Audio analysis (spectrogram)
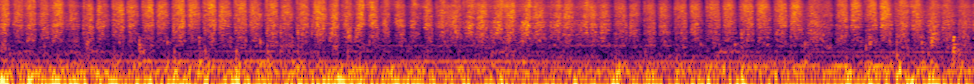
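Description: A brown leather boot on the left foot is rubbed repeatedly with a yellow sponge while a hand steadies it. The result is a continuous, quick, bright scuffing hiss that pulses about three times a second, with a faint low hum underneath.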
